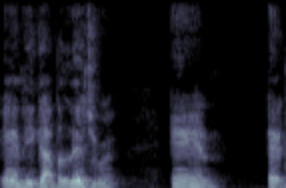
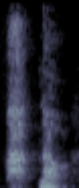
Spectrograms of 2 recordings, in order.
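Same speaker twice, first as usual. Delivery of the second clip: feigned innocence; 7 semitones higher than usual. Retold or imitated. Partner's denial acted out.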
